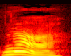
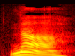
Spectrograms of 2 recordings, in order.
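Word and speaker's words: на: Here we have what looks like a letter H, and that is the N sound. A is pronounced A, and so this word is na, na.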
